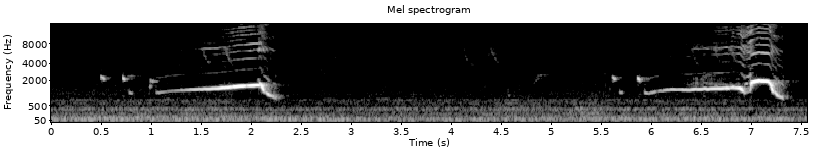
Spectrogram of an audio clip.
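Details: Black-naped oriole of a local Javanese strain, singing vigorously: two phrases about five seconds apart, each with brief introductory chips and a long rising fluty whistle that ends in an abrupt downward twist, with soft low hum behind.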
